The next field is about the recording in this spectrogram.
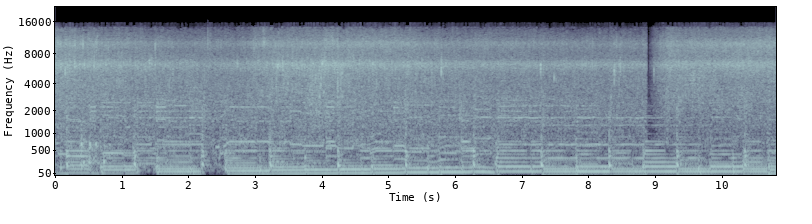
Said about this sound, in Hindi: देखिए कितने अच्छे फ्राई हो रहे हैं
